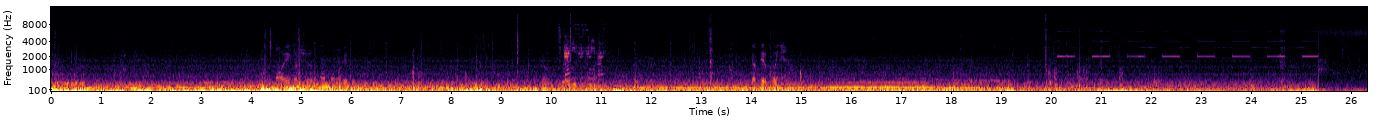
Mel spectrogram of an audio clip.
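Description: Kei truck engine running while it is driven and manoeuvred into a parking space, with a regular beeping at about two beeps a second near the end. The engine is then switched off, and its hum cuts out suddenly just before the end.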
